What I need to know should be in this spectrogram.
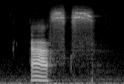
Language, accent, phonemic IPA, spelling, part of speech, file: English, US, /æsks/, asks, verb / noun, En-us-asks.ogg
- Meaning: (verb) third-person singular simple present indicative of ask; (noun) plural of ask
